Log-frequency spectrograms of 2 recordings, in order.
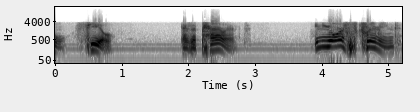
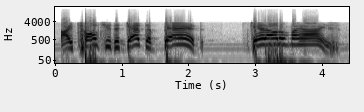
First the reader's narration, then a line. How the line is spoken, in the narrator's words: you yell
